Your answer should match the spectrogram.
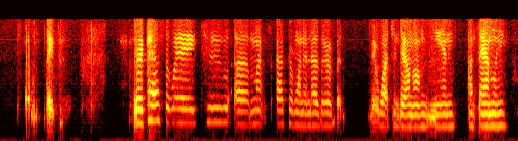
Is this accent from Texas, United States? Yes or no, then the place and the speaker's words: yes; Waco, Texas, United States; now in Dallas, United States; because we're from Waco, Texas. And we lived up this way in Dallas.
